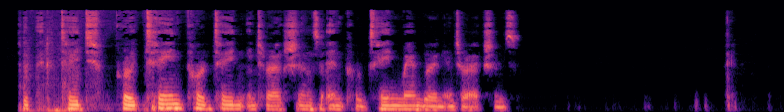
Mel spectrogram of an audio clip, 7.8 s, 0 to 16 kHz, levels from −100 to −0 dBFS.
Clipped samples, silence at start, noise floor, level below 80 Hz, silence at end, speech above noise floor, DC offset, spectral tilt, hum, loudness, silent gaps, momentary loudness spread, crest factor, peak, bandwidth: under 0.1%; 0.2 s; -89 dBFS; -46 dBFS; 0.55 s; 64 dB; under 0.1%; -6 dB/octave; none; -26 LUFS; none; 11 LU; 20 dB; -6 dBFS; 11.5 kHz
